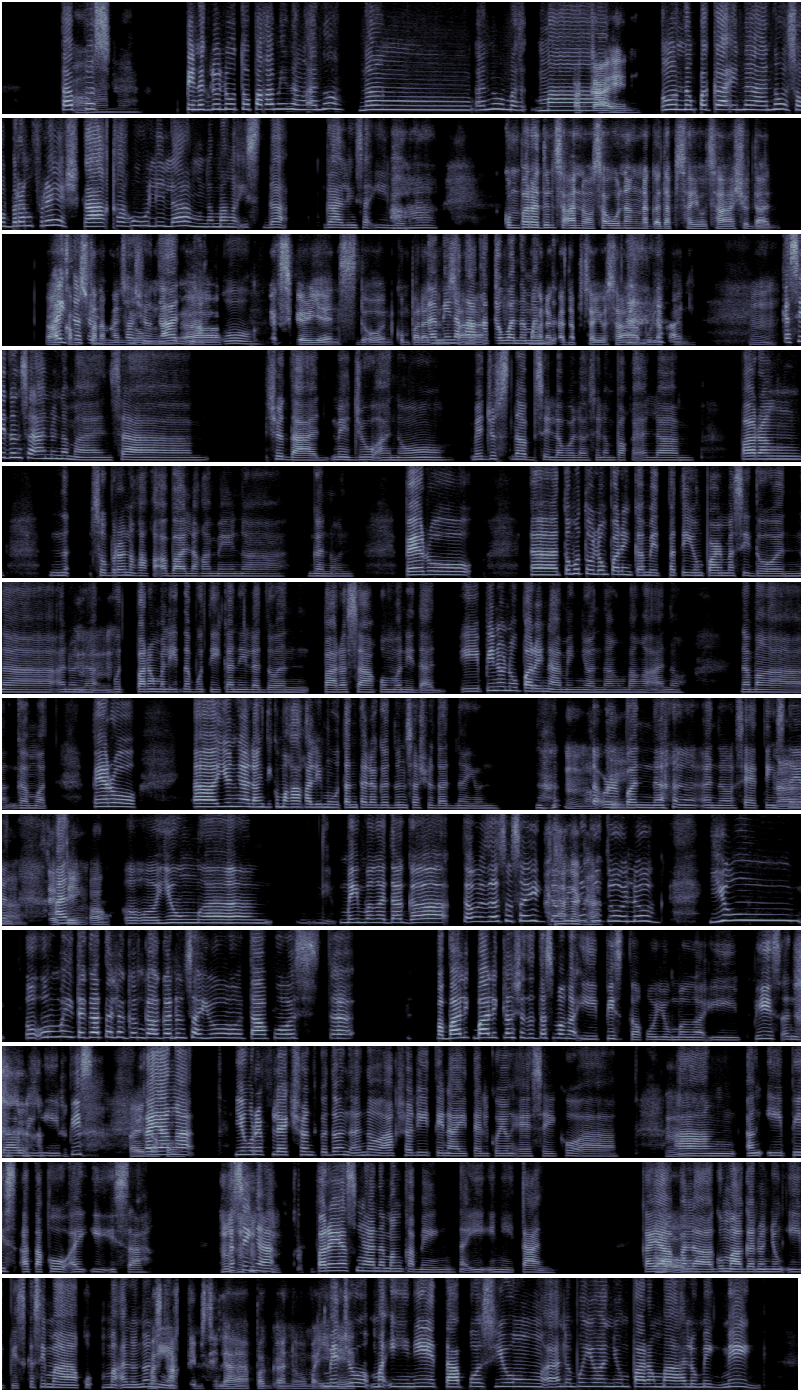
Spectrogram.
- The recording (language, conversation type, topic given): Filipino, podcast, Ano ang pinaka-nakakagulat na kabutihang-loob na naranasan mo sa ibang lugar?
- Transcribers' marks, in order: chuckle; chuckle; laughing while speaking: "na"; laughing while speaking: "Ah, talaga?"; chuckle; laugh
